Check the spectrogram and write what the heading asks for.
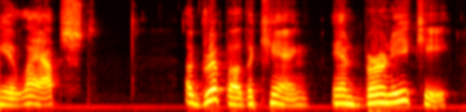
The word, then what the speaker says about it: Bernice: And some days having elapsed, Agrippa the king and Bernice, that's how you pronounce it in the Greek, Bernice, arrived at Caesarea.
